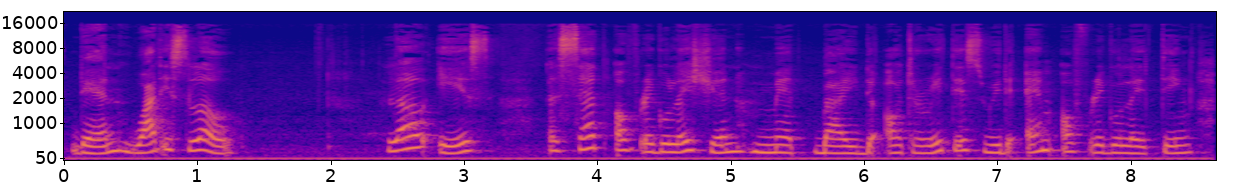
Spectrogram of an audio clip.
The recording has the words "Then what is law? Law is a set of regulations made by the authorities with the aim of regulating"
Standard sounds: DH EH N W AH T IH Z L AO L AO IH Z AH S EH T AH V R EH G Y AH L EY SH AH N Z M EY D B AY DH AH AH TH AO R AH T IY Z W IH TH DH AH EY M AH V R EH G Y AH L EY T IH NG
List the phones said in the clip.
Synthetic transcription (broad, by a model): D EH N W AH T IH S L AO L AO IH S AH S EH T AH F R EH G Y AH L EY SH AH N M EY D B AY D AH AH T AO R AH T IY S W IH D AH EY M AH F R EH G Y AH L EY T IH NG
